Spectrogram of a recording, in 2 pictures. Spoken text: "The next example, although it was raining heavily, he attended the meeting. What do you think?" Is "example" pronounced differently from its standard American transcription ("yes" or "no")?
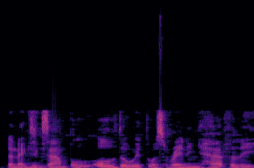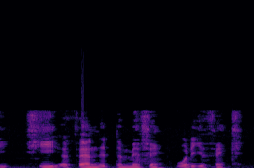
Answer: no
